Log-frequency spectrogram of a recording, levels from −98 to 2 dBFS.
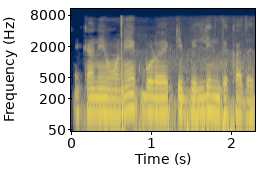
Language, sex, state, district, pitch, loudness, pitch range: Bengali, male, Assam, Hailakandi, 105 Hz, -15 LUFS, 100-110 Hz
